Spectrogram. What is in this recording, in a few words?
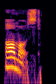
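"almost", American English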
